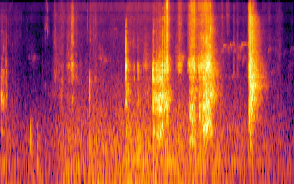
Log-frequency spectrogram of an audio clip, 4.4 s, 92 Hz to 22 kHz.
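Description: A BG Knives N695 Thai e-nep knife is pushed into its sheath while being weighed together with it. Bright, dry scraping rubs build to a sharp click near the end as the blade seats, showing a very tight, snug fit.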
